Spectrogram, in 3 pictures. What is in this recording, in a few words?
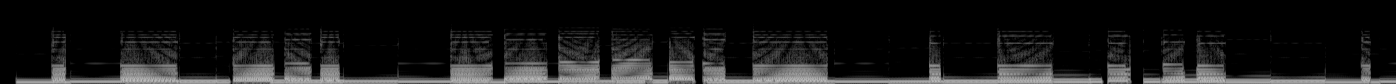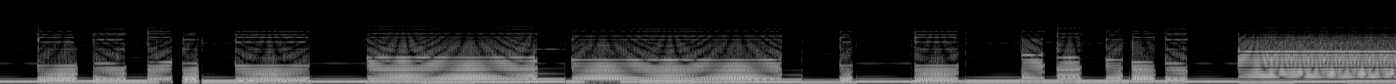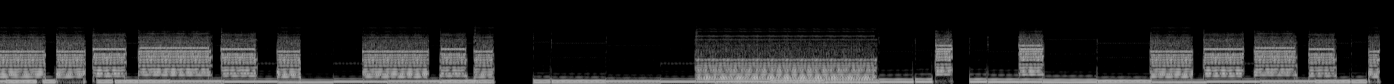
B4 Dirty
